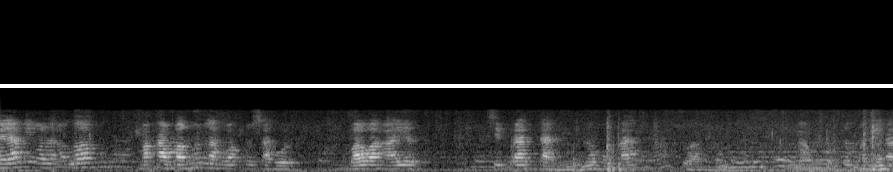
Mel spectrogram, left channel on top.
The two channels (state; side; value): silent; left; 60 dB below the other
